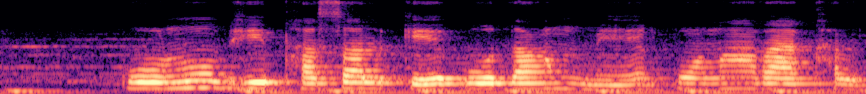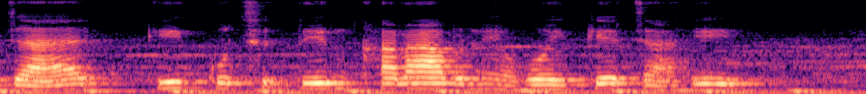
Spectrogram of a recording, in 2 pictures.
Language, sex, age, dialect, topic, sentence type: Maithili, female, 36-40, Eastern / Thethi, agriculture, question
